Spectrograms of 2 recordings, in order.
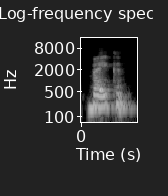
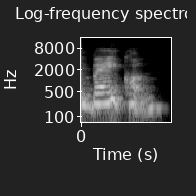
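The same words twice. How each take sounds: First: The second vowel is a weak schwa. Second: The second vowel is a full, open vowel. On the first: The speaker calls it right. "No, bacon" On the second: The speaker calls it wrong. "You don't say bacon"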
